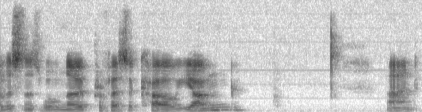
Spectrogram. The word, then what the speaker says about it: Jung: Many of your listeners will know Professor Carl Jung, and Carl Jung spelled Jung, not Young in the other pronunciation of the word.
